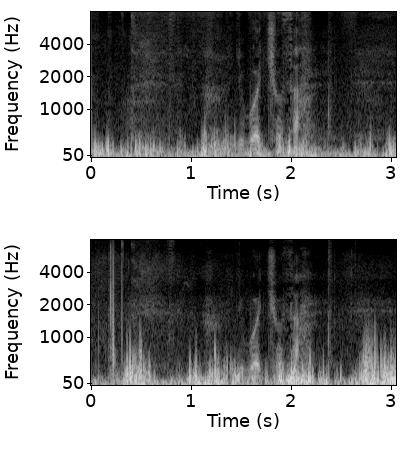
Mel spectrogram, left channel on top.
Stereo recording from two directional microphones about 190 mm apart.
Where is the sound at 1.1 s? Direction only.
10° left (ahead or behind).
